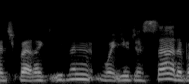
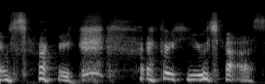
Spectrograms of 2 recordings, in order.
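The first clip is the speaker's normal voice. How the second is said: amused, speaking through laughter, swooping pitch; 2 semitones higher, 5 dB louder than usual. Describing bumping into people, retelling a laughing apology. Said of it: "And I will laugh and say".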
